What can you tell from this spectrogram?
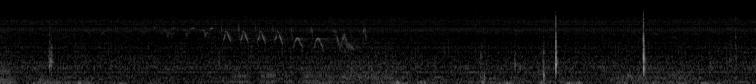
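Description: A songbird sings one short phrase of quick, falling notes about two seconds in, over a faint steady outdoor hiss. Two sharp clicks, the loudest sounds, come near the end, about a second apart.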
